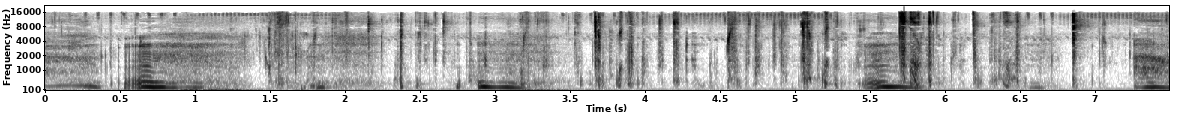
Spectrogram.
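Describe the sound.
Wet sucking, slurping and clicking mouth sounds made by a voice imitating a leech drinking blood, coming in irregular bursts of sharp smacks and squelches with soft breathy pauses between them.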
